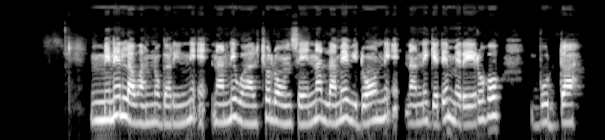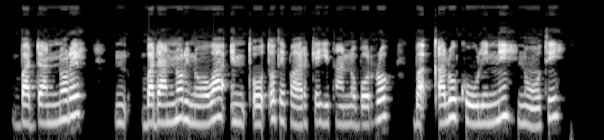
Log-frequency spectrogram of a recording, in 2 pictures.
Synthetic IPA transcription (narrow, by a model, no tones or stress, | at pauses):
mɪnɛlɐwɐnːɔɡɐɾɪnːɪʔɛʔɐnːɪwaːlt͡ʃːɔloːnseːnːɐlɐmɛwɪd̪oːnːɪʔɛʔnɐnːɪɡɛd̪ɛmɛɾe̞ːɾɔɦɔ | bʊdɐ | bɐd̪ɐnːɔɾɛ | bɐd̪ɐnːɔɾɪnoːwaːʔɪnt̪ʼoːt̪ʼːɔt̪ɛpaːɾkɛjɪt̪ɐnːɔbɔrːɔ | bɐkʼːɐlʊkuːlɪnːɪnoːt̪ɪ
